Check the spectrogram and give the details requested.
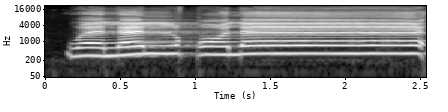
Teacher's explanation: Karena alif lam menghadapi huruf qamariah yaitu qof, maka lam sukun dibaca jelas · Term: alif lam qamariah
